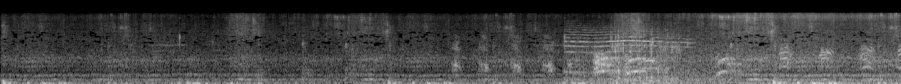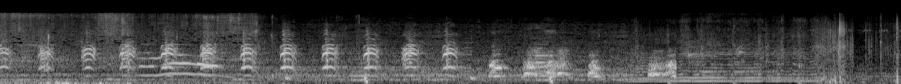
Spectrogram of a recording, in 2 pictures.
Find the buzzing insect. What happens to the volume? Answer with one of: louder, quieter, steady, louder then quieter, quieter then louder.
louder.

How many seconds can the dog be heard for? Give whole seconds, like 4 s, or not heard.
12 s.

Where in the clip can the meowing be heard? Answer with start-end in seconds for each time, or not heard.
5.6-7.3, 10.3-11.4.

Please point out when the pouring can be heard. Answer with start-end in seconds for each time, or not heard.
6.1-6.8.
